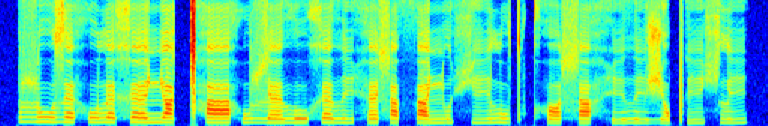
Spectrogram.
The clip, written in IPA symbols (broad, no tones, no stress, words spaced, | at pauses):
ɮozɛholɛ xɛɲa ǀʰa huɮɛ ðoxɛ ðihɛɬa θaɲo çilut kʰʌɬa hiði ʒʌpʼiçli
